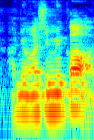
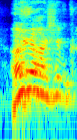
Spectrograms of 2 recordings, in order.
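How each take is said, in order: First: It is said politely and gently. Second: It is said loudly, almost shouted.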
